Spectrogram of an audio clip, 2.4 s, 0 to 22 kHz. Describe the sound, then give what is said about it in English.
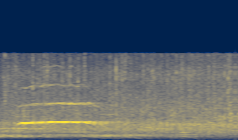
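A crowd claps hands together in a dense, continuous wash of applause, loud and steady throughout, with a few faint sustained tones, like shouts or whoops, riding over the clapping. “And the Bible says in Psalm 47, verse 1, oh, clap your hands, all you peoples.”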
